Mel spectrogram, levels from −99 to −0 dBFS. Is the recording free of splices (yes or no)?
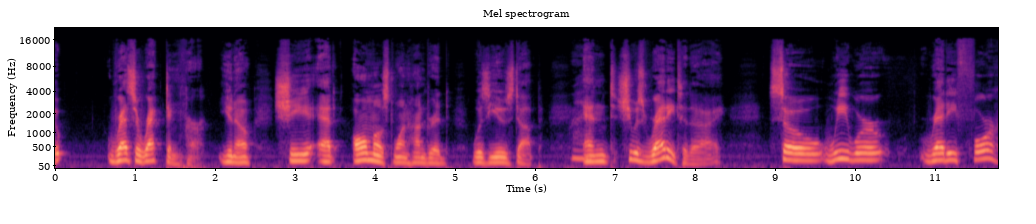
yes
